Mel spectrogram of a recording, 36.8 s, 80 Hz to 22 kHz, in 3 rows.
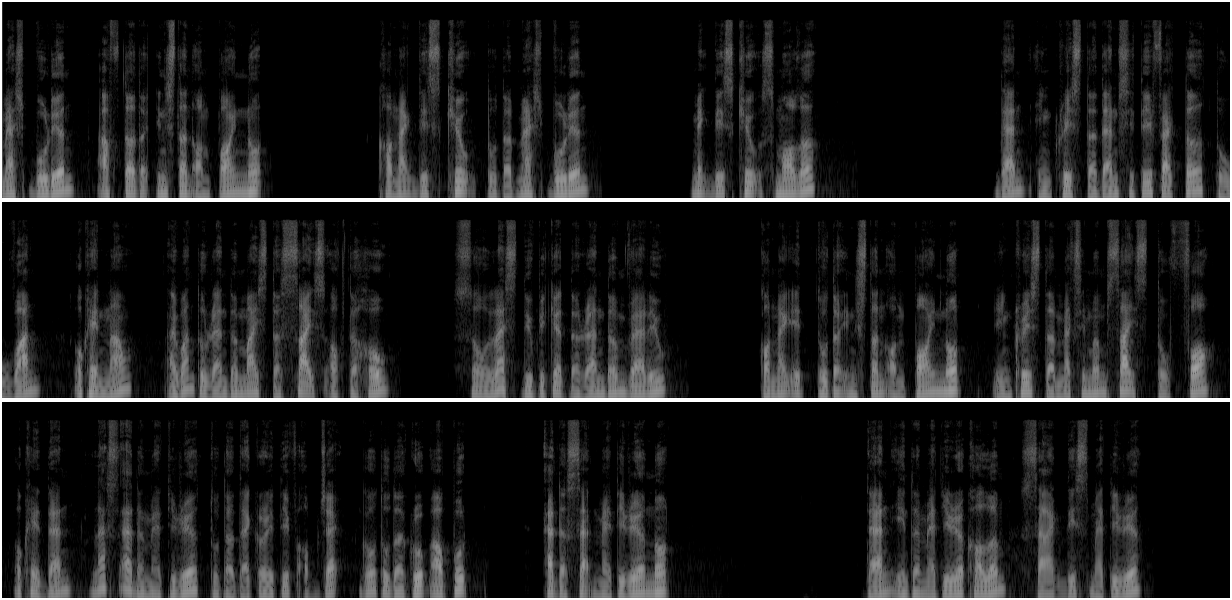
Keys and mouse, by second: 2.9-6.1 drag, 7.6 click, 9.6 click, 10.7-11.8 drag, 16.8 middle click, 17.5 click, 18.0 shift+d, 19.4 middle click, 19.7 middle click, 19.8-21.4 drag, 22.8-24.4 drag, 28.5 click, 29.5 click, 30.5 shift+a, 33.6-35.7 drag.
